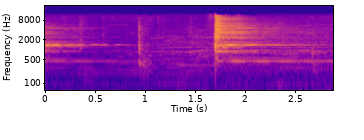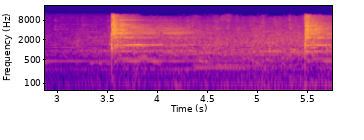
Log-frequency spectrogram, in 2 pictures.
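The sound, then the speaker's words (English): Church bells peal in a celebratory ringing around 3 p.m., led from the memorial steps before President Obama's speech, with repeated strikes every second or two whose bright, ringing tones overlap and linger in a full, resonant clangor. “With the program running behind schedule, he spoke after a celebratory ringing of church bells around 3 p.m.”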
